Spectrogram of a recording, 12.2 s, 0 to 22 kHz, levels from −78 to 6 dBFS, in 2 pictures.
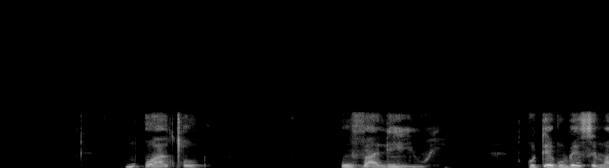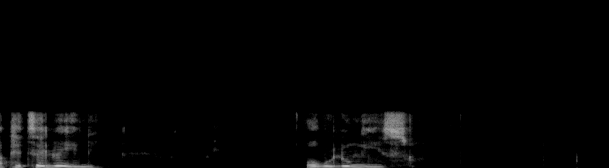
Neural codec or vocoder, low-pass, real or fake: codec, 16 kHz, 4 kbps, FreqCodec, smaller model; 7.2 kHz; fake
